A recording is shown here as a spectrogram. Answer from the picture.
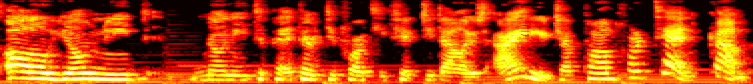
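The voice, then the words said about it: Bad fake fortune-teller accent. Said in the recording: “fake gypsy ... you can do a bad accent and you can be a gypsy”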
